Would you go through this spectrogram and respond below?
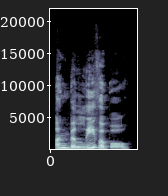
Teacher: do you notice how the lee is accentuated? That's because it's pronounced longer and louder than any other syllable in the word. And this is what we refer to as stress.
